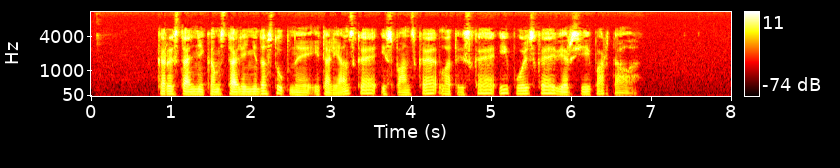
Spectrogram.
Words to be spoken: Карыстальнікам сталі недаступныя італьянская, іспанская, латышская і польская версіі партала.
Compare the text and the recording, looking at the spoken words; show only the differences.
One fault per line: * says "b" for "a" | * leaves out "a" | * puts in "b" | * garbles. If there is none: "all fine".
all fine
